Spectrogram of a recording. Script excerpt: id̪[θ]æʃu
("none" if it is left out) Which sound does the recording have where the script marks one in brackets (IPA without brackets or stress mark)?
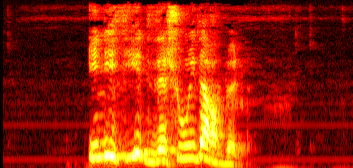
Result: ð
